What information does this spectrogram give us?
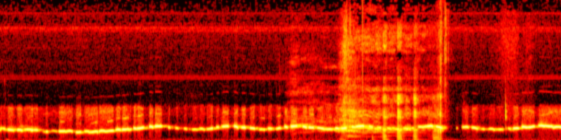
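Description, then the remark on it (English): A loud whistled rendition of Flight of the Bumblebee by a world whistling champion: rapid, continuous runs that rise and fall without pause, briefly overlapped midway by a short burst of clattering noise. “Oh, well, I do one called Flight of the Bumblebee.”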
